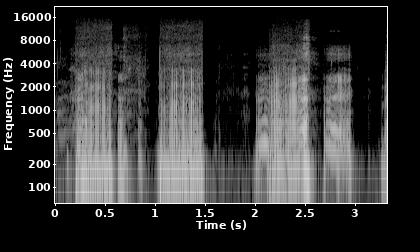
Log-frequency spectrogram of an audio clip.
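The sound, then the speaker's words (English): A voice imitating a car's proximity sensor, set to buzz instead of beeps, going off as each person walks too close past the car at traffic lights: a series of loud, rough, low-pitched vocal buzzes in uneven bursts, some long and some short, separated by brief pauses. “And when people walk too close to the car, each person that walks past, it goes...”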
